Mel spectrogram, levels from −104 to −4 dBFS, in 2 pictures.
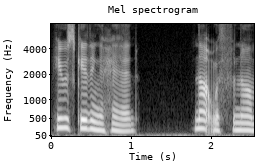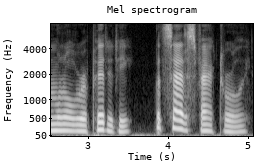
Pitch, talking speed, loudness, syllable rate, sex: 180 Hz, 120 wpm, -19 LUFS, 5.7 syllables/s, female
